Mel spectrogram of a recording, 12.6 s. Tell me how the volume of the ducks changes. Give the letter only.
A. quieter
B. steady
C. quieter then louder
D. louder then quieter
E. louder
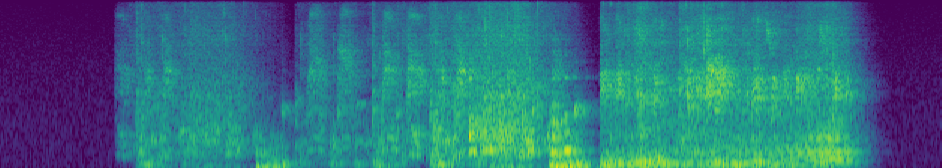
E.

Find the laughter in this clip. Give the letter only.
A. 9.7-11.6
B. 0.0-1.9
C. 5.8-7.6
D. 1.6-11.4
C.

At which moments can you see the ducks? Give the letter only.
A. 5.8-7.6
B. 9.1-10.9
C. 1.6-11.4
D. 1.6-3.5
C.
